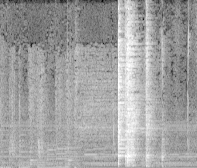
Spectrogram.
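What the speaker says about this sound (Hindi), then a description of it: "इसको लगाते हैं ढक्कन" A metal lid clanks onto a cooking pot of simmering tomato gravy, a few close, bright clinks in quick succession after a quieter stretch.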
